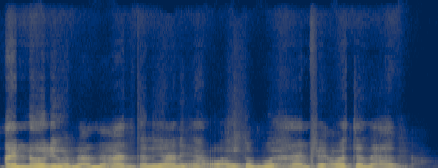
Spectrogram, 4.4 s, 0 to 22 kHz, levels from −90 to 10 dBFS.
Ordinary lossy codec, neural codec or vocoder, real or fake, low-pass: none; codec, 44.1 kHz, 2.6 kbps, DAC; fake; none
